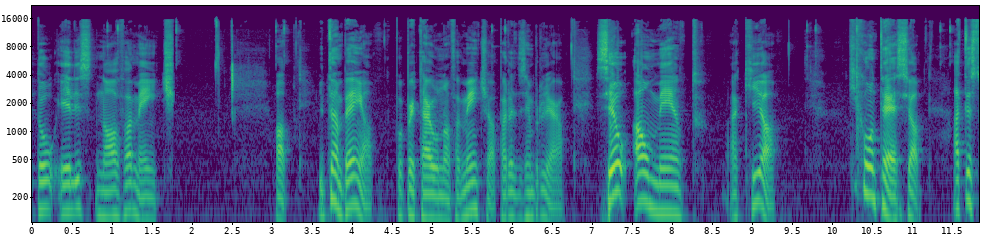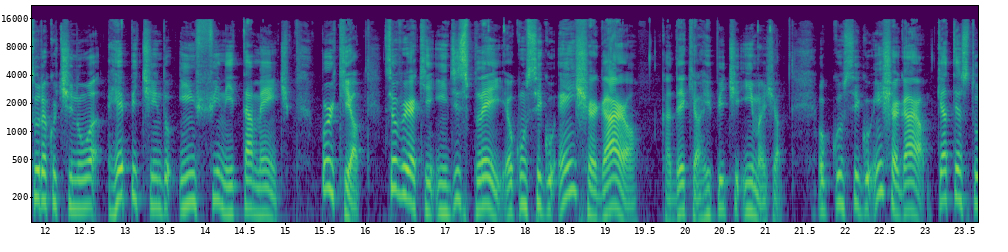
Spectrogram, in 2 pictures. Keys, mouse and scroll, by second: 0.0 s, 1.0 click, 1.2 g, 3.1 click, 3.2 a, 5.9 u, 7.2 s, 9.8-11.0 drag, 11.0 s, 12.3-23.6 middle drag, 13.4-15.2 scroll up 1.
